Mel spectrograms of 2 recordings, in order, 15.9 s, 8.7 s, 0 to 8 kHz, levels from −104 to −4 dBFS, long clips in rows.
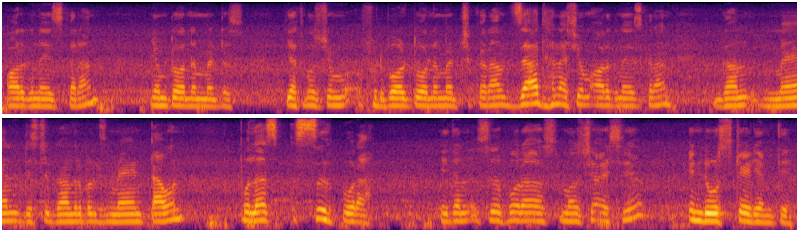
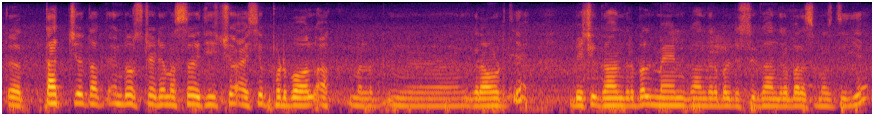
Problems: constant background noise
